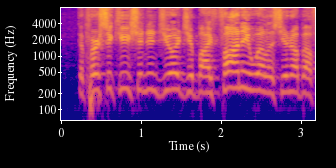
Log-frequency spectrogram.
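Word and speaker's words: Fani: persecution in Georgia by fonnie Willis you know about fonny Willis right has anybody fonnie it's pronounced Fon F A ni I that's Fanny but she likes it funny when she became the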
